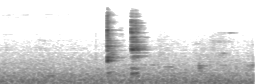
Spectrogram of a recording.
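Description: A metal spoon clinks against a pot.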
